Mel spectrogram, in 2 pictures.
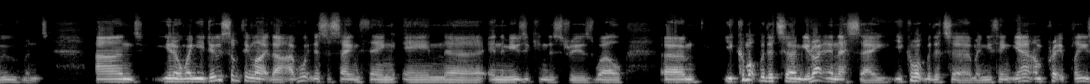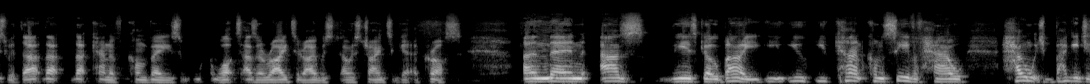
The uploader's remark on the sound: Joined the show via Zoom. From London.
